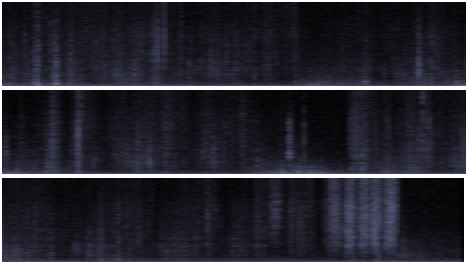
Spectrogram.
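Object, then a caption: Pile of crushed gym chalk powder. Bare fingertips and palms dig into, squeeze and rub a large mound of loose pink crushed gym chalk (magnesium carbonate) powder and crumbs in a tray. The sound is a steady soft crunching and crinkling rustle with a low rumble underneath. Scattered bright crackles stand out, and a louder burst of gritty crumbling comes near the end.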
